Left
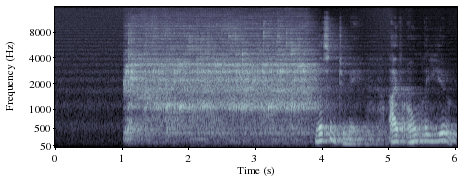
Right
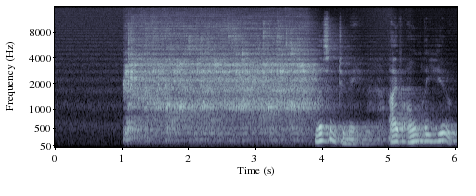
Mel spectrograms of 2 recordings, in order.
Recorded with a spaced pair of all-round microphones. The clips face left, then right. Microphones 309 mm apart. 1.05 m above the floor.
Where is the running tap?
85° right, 4 m.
